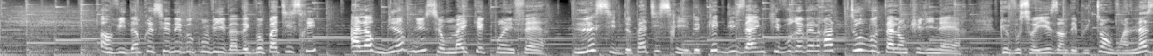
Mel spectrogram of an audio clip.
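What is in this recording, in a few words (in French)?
publicite, comédienne voix-off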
